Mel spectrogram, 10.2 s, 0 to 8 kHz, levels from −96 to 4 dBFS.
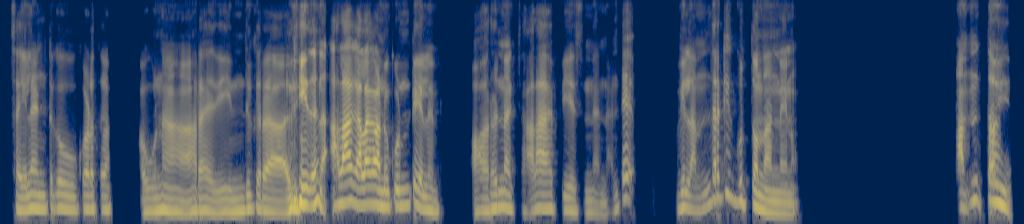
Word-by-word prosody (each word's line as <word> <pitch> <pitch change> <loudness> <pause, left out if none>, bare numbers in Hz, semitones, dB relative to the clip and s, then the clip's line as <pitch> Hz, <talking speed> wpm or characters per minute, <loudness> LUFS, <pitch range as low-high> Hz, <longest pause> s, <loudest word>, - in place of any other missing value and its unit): సైలెంట్‌గా 140 +2 -1
ఊకొడత 135 +1 -5 0.4
"అవునా 120 +2 -1
అరా? 105 - -2
ఆరె 120 +2 -1
అది 110 +2 -4
ఎందుకురా" 125 -1 -1
అది - - +5
ఇది 175 - +4
అని - - +1
అలాగ 200 +2 +7
అలాగ 185 0 +7
అనుకుంటూ 170 +3 -2
ఎళ్ళాను. 125 -2 -4 0.4
ఆ - - -4
రోజు 150 +2 -1
నాకు 135 -4 -4
చాలా 145 - 0
హ్యాపీ 130 -2 -8
ఏసింది. 110 -3 -12 0.2
అంటే - - -4 0.5
వీళ్ళందరికీ 155 - -3
గుర్తున్నా 160 - 0
నేను. 95 -1 -5 1.7
అం‌తై. 205 -5 0
140 Hz, 145 wpm, -25 LUFS, 120-170 Hz, 1.7 s, అలాగ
